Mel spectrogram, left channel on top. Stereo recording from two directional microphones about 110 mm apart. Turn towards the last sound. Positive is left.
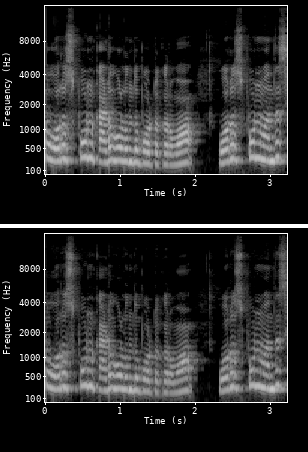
turn(degrees=10)  # may be behind; listen again after turning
